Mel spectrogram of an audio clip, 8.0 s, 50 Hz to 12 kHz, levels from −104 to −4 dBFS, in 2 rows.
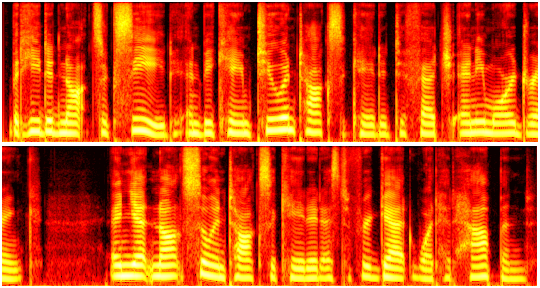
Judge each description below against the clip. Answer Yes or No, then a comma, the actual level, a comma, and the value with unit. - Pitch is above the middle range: Yes, high, 200 Hz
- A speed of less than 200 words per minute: Yes, average, 185 wpm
